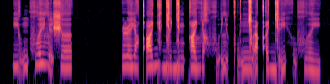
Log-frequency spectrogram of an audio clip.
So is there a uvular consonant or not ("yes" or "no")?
yes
